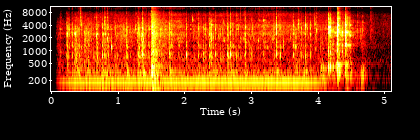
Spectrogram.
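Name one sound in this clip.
A coffee maker hisses and gurgles as it brews.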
